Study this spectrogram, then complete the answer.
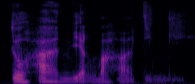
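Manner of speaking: usual speaking voice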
